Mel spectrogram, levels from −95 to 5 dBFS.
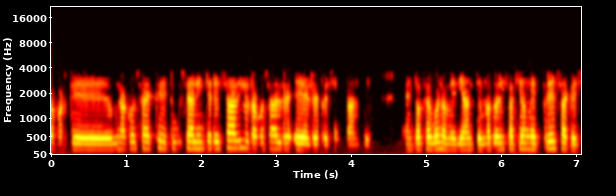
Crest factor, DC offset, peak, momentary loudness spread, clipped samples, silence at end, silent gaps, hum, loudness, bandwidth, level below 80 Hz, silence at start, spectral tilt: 18 dB; under 0.1%; -4 dBFS; 8 LU; under 0.1%; 0.05 s; none; none; -21 LUFS; 3.7 kHz; -72 dBFS; 0 s; -3 dB/octave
